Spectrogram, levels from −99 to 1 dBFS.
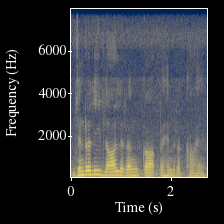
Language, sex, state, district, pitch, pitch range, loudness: Hindi, female, Haryana, Jhajjar, 145 Hz, 135-160 Hz, -16 LUFS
